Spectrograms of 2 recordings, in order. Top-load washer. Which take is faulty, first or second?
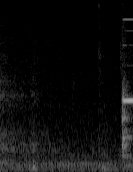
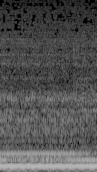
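second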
